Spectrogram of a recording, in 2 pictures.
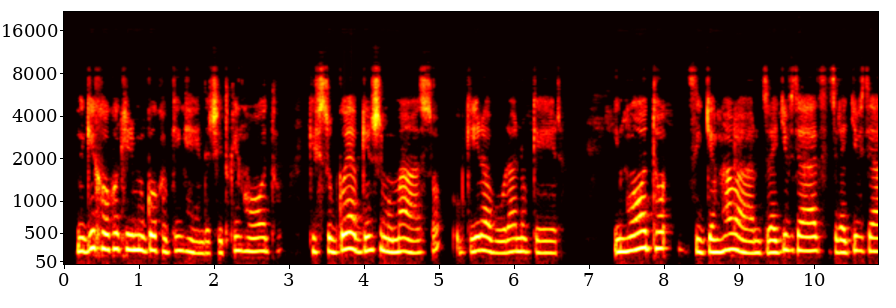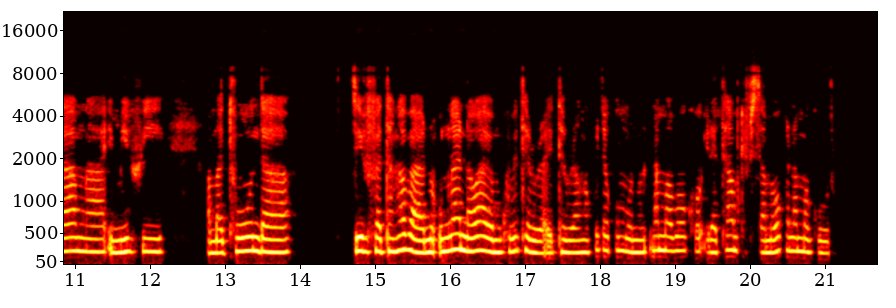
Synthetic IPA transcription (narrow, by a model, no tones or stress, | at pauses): niɡikʰo̞ko̞kʰiɾimub̚ɡo̞ːko̞b̚ɡiːŋ̥e̞ːndet͡ʃitwiŋ̥o̞ːtʰo̞ | ɡ̥ifi̥sub̚ɡo̞ːjabɡiːnʃimumaːso̞ubɡiːɾaβuɾanub̚ɡe̞ːɾa | iŋ̥o̞ːto̞z̥iɟaŋɦaβaːn̥uziɾaɟivjaːt͡si̥ziɾaɟivjaːmŋaimihwi | amatʰuːnda | z̥iβifataŋhaβaːn̥huʔumŋaːnawaːjo̞mukuβitʰe̞ɾuɾa̰iteɾuɾaŋ̥hakuɟakumuːn̥hunamaβo̞kʰo̞ʔiɾatʰaamukifi̥seamaβo̞ko̞namaɡuɾu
